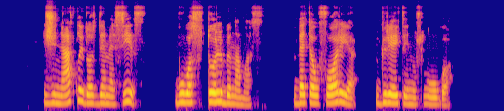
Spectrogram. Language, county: Lithuanian, Vilnius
